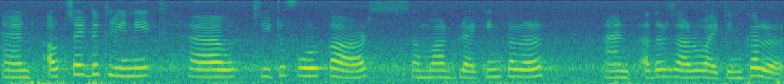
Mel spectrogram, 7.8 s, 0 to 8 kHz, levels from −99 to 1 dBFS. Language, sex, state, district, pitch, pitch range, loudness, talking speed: English, female, Punjab, Kapurthala, 265 Hz, 250-290 Hz, -15 LUFS, 155 wpm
